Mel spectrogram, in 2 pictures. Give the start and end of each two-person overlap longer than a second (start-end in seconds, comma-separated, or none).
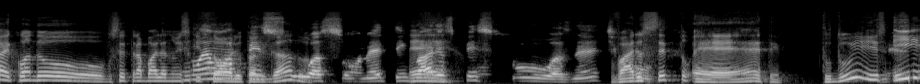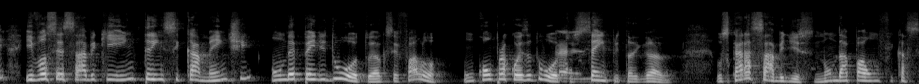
1.8-3.2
